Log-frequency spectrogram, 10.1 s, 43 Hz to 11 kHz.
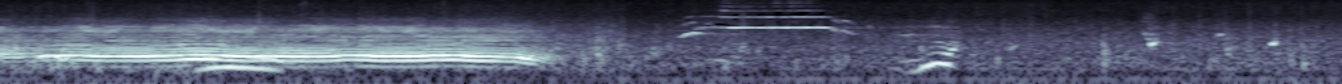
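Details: Humpback whale singing underwater, from Capitol Records ST-620: a long droning moan rich in harmonics for four seconds, then a sharp rising whoop, a high upsweep and scattered squeaks fading into quiet sea hiss.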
